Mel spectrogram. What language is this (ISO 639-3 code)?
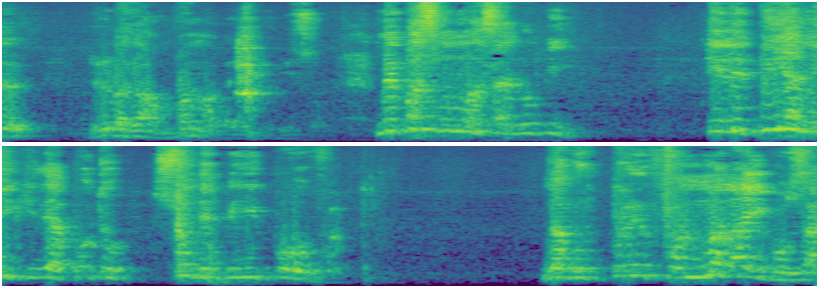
fra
